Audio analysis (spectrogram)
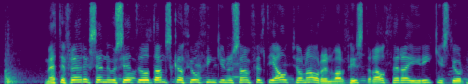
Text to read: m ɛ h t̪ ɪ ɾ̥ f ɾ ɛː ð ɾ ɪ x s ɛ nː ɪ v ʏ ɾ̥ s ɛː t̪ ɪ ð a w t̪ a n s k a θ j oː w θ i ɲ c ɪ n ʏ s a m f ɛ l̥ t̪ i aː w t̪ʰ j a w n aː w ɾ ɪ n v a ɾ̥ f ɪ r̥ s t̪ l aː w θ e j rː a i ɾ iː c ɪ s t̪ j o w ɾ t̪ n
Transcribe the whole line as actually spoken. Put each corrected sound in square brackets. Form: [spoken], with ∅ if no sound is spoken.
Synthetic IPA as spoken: m ɛ h t̪ ɪ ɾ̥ f ɾ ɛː ð ɾ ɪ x s ɛ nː ɪ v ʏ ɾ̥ s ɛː t̪ ɪ ð a w t̪ a n s k a θ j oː w θ i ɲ c ɪ n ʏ s a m f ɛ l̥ t̪ i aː w t̪ʰ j a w n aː w ɾ ɪ n v a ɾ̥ f ɪ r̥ s t̪ [r] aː w θ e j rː a i ɾ iː c ɪ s t̪ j o w ɾ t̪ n

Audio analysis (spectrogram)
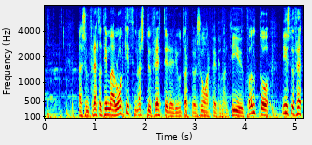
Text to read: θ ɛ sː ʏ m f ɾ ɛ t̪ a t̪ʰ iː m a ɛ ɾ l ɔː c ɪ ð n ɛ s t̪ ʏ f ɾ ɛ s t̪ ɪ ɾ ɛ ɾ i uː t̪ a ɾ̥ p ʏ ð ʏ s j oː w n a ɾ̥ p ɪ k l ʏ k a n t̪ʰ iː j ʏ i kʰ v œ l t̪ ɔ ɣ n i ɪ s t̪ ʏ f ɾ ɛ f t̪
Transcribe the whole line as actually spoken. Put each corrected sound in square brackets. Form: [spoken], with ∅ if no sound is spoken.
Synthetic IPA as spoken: θ ɛ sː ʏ m f ɾ ɛ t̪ a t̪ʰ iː m a ɛ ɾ l ɔː c ɪ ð n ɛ s t̪ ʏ f ɾ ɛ [h] t̪ ɪ ɾ ɛ ɾ i uː t̪ a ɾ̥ p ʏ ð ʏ s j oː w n a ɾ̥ p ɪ k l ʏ k a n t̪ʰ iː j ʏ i kʰ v œ l t̪ ɔ ɣ n [iː] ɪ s t̪ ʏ f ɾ ɛ [h] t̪

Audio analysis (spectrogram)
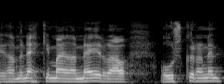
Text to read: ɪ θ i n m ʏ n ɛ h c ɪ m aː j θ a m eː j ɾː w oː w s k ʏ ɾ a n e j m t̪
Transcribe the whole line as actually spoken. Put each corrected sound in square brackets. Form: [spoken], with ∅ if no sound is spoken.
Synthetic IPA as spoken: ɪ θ [a] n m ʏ n ɛ h c ɪ m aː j [ð] a m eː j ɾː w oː w s k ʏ ɾ a n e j m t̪

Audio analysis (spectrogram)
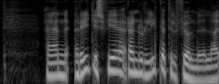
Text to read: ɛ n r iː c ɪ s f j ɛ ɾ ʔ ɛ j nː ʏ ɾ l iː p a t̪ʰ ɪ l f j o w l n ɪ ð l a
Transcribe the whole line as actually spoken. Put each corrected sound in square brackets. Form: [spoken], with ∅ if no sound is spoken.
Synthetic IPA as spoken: ɛ n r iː c ɪ s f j ɛ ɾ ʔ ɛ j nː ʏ ɾ l iː [k] a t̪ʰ ɪ l f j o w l [m] ɪ ð l a

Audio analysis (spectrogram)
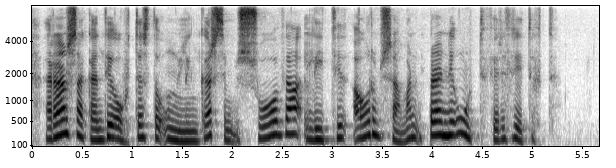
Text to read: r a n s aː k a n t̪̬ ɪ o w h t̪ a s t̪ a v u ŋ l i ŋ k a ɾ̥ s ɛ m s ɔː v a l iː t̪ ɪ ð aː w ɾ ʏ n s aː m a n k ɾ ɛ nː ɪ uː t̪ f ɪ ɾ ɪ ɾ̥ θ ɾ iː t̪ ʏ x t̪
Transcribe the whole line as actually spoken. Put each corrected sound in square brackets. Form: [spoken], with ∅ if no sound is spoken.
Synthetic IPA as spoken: r a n s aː k a n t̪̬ ɪ o w h t̪ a s t̪ a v u ŋ l i ŋ k a ɾ̥ s ɛ m s ɔː v a l iː t̪ ɪ ð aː w ɾ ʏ [m] s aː m a n [p] ɾ ɛ nː ɪ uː t̪ f ɪ ɾ ɪ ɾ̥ θ ɾ iː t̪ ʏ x t̪

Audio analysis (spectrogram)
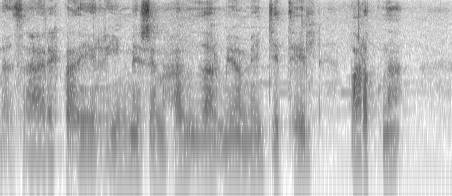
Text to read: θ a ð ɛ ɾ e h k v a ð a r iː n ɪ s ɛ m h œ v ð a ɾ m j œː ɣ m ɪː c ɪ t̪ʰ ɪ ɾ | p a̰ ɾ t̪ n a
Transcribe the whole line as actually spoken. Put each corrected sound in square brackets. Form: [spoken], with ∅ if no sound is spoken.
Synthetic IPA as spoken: θ a ð ɛ ɾ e h k v a ð [i] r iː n ɪ s ɛ m h œ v ð a ɾ m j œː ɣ m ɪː c ɪ t̪ʰ ɪ [l] | p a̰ ɾ t̪ n a

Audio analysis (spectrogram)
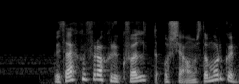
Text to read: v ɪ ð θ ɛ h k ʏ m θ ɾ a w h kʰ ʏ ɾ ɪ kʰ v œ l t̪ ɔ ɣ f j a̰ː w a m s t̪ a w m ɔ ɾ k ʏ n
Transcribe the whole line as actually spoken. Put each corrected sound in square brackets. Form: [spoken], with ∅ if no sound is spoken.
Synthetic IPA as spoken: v ɪ ð θ ɛ h k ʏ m [f] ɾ a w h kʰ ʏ ɾ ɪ kʰ v œ l t̪ ɔ ɣ [s] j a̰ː w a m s t̪ a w m ɔ ɾ k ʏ n

